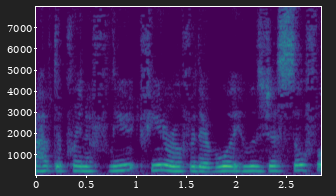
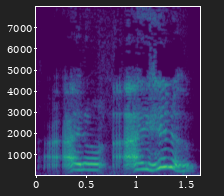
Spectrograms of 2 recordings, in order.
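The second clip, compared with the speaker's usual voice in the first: broken confession; 4 semitones higher, 6 dB louder than usual. A narrator's reading. Confessing, breaking down.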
